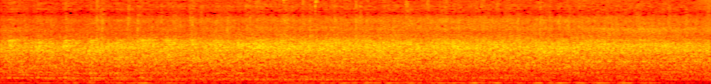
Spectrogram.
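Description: Lionel Pennsylvania Flyer toy steam train running on its track: a steady hissing rush with a low rumble beneath.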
